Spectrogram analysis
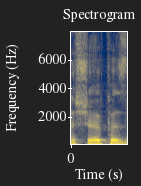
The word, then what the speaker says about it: Sherpa: I've heard of people that go to base camp and the Sherpas, they become friends with these Sherpas.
